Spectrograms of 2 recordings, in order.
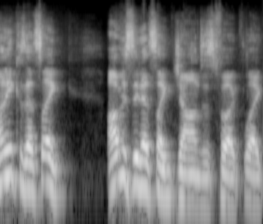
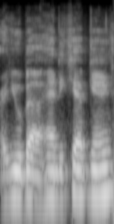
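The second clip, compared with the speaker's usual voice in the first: mock whispering; 2 semitones lower, 4 dB quieter than usual. Retelling how someone at a tournament came up with a question: imitating someone whispering. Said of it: "came up to me and whispered in my ear".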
